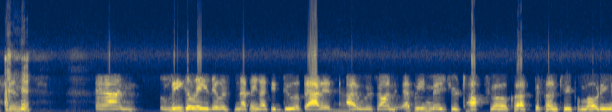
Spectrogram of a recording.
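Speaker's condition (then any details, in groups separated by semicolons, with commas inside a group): Cerebral palsy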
